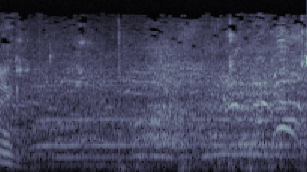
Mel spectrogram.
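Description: Arena crowd noise under live basketball play, with sneakers squeaking on the hardwood court during a scramble after an inbound pass.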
